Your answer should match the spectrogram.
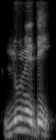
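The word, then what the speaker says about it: lunedì: um vow so the the stress on the word um is on the very last syllable so it is not Lun is Lun Mar mer V so it needs to go up the intonation goes up and um I think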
